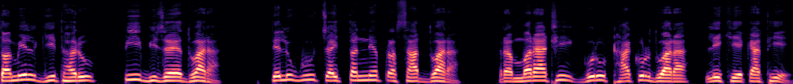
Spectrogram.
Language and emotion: Nepali, neutral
